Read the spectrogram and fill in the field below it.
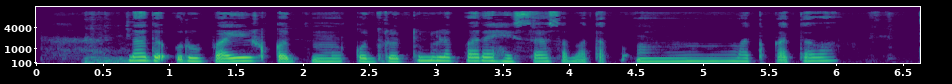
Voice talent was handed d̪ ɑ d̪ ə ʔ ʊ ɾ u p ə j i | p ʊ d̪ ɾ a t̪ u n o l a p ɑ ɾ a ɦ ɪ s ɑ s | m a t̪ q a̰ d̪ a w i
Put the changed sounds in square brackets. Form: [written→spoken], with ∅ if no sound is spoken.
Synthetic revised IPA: d̪ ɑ d̪ ə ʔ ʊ ɾ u p [ə→ɑ] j i | [p→q] ʊ d̪ ɾ a t̪ u n o l a p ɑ ɾ a ɦ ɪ s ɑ s | m a t̪ q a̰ [d̪→t̪] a w [i→a]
